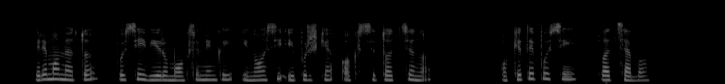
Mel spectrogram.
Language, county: Lithuanian, Vilnius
